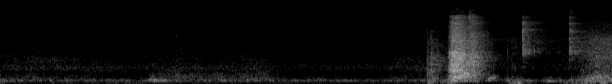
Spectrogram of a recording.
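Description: Acrylic cupping cups and their suction pump being handled: after a few quiet seconds, one loud short rasp a little past four seconds in, then two shorter ones.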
